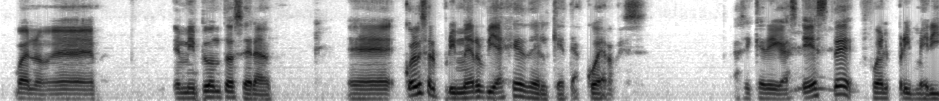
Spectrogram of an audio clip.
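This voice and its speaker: With a Mexican accent, a man speaks at a very slow pace with long, frequent pauses, using a medium pitch and ordinary pitch variation in a dry, close sound with no echo. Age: 20s. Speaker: podcast co-host. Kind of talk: casual chat.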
